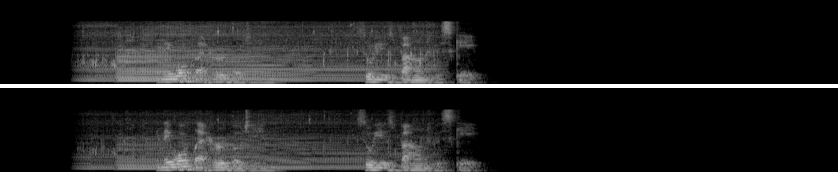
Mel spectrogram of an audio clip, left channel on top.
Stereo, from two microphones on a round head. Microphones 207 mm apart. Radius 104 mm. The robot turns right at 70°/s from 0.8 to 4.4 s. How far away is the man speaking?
About 0.9 m.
